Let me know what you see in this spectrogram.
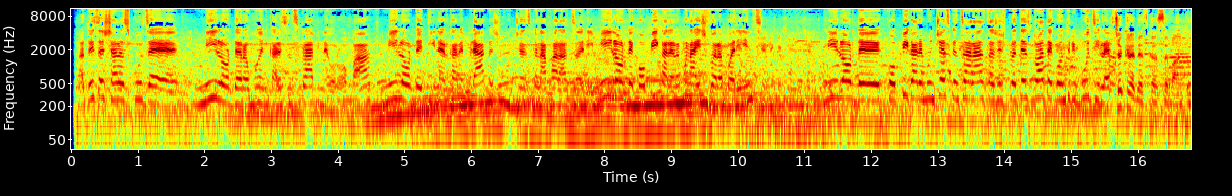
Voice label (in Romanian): vox pensionari; pensionari in piata victoriei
